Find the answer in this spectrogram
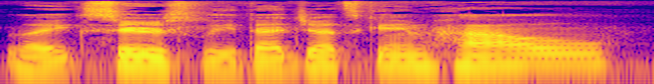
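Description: A man's voice: fairly high pitch, fairly even intonation, unhurried, darkish tone, slight background noise. A man giving casual, rambling post-game football commentary, often repeating himself and restarting sentences. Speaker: football vlogger.

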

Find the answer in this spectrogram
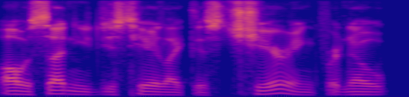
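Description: A man's voice: deep voice, steady tone, a little fast, creaky, a little mellow, no echo, studio quality. A man hosting a sports podcast, chatting casually about games and players. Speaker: sports podcast host and football reporter.

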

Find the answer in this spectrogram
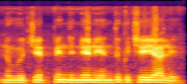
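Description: A man's voice: fairly low pitch, monotone, fast talker, lightly acted. A man voicing a fearsome, hungry but helpful cave demon in a children's cartoon story. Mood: gruff, demanding. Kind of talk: scripted cartoon story dialogue. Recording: dull lo-fi audio, faint noise.

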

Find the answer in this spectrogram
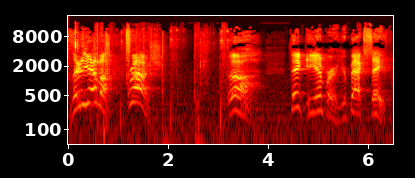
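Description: A woman acting an excitable, loyal young soldier in a game cutscene, urgent and commanding. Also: a little high, takes it slowly, vocal fry, a little hiss or hum, exaggerated voice. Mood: relieved.

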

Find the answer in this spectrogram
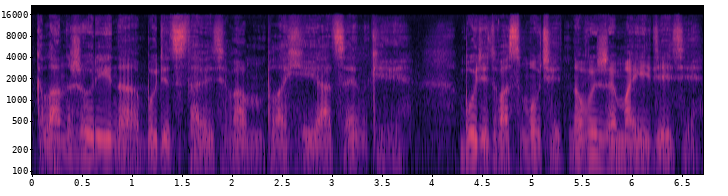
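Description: A man putting on a drowsy old mafia godfather with a Georgian accent, low and slow. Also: steady tone, vocal fry, a bit bright, a little hiss or hum, heavily acted. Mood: drowsy, fatherly.

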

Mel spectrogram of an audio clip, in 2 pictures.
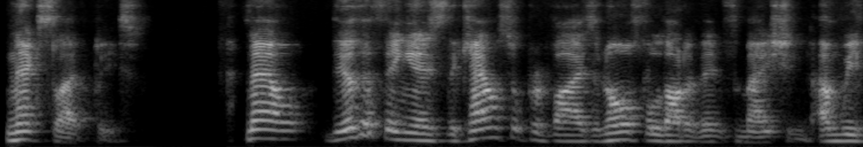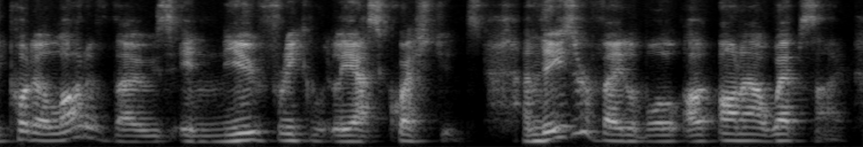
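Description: An older man giving a measured, explanatory slide presentation as a panel speaker on an indoor video call. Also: medium pitch. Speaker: panel speaker from a standards council.

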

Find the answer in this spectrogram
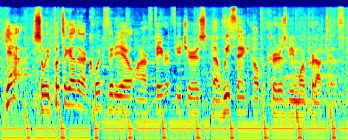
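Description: A young man delivering scripted promotional narration for software. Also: mid-range voice, quick pace, music in the background. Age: young adult. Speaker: software product presenter.

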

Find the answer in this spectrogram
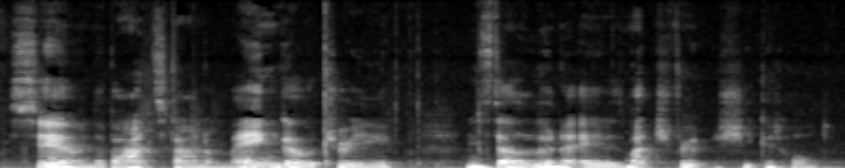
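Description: A woman reading a children's picture book aloud as an expressive storyteller. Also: fairly low pitch, unhurried, a little hiss or hum. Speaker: storybook reader.

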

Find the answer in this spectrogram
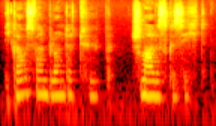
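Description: A woman's voice: medium pitch, monotone, normal speed, lightly acted. An actress playing a hesitant but cooperative young woman questioned as a witness in a crime radio play. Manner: hesitant, recalling in short phrases.

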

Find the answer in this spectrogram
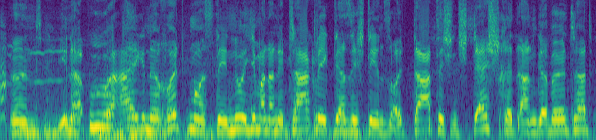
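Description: An actor playing a cold ex-soldier killer, narrating in a measured, dramatic way for an audio drama. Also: male voice, high voice, vocal fry. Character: cold, deliberate male ex-soldier killer recounting murder. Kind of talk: scripted first-person audio drama narration. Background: music.

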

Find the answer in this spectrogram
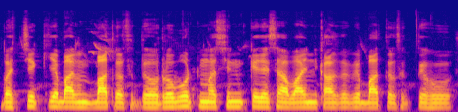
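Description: Man with a flat, clear delivery. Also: medium pitch, fairly quick. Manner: repeatedly checks in with a tag phrase. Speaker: tutorial video host. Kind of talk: casual step-by-step app tutorial.

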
